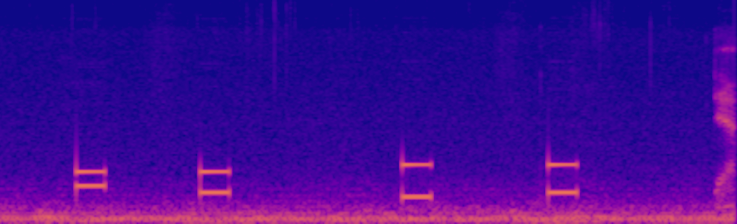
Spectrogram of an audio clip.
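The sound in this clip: A telephone busy signal heard after dialing a number: four short two-tone beeps, quiet and spaced unevenly, over a constant low hiss.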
